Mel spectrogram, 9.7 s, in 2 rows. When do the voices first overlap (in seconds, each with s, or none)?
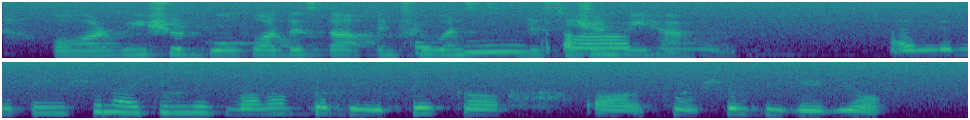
2.1 s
